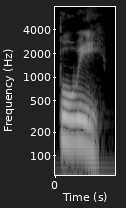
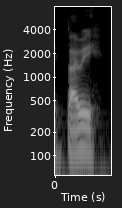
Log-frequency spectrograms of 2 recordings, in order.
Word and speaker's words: Bowie: Or Bowie, however you like to say it. I think he was happy with either pronunciation. Bowie or Bowie. I tend to say Bowie. Like bow wow wowie.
